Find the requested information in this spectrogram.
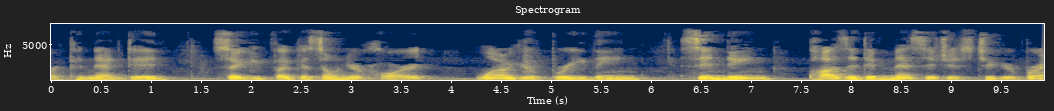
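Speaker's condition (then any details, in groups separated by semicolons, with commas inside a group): ALS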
